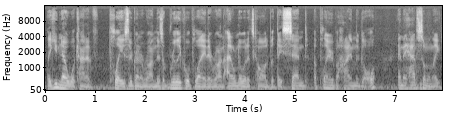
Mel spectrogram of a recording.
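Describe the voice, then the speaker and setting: A young man with a slightly raspy voice, talking in a quick, rambling way as a podcast guest. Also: on the low side, fairly even intonation, slight background noise. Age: young adult. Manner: quick, rambling, stacks filler words. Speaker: guest, student sports broadcaster. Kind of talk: casual podcast chat.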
